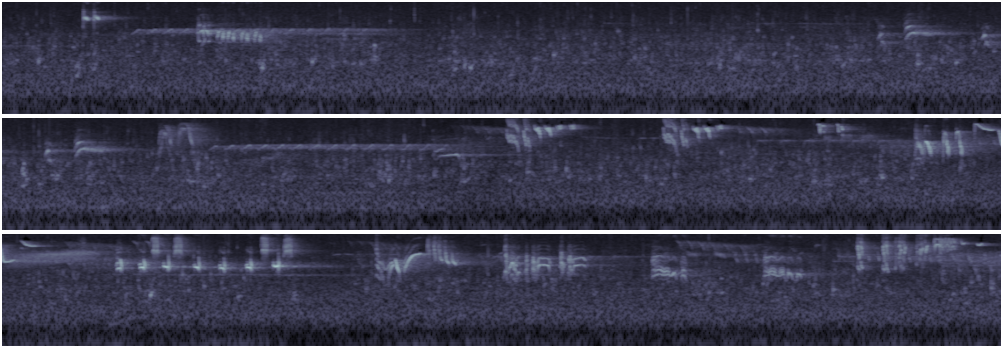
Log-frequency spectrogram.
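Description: Several songbirds singing and chirping: short chirps, quick sweeping calls and rapid trills. The calls are sparse at first and grow busy about halfway through, over a faint steady hiss.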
